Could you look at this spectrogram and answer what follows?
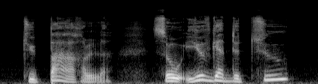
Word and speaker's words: parles: So you've got the two first forms, you pronounce them the same way. You write them differently, of course, because you've got here and then you've got and s, okay, but then phonetically they are the same.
